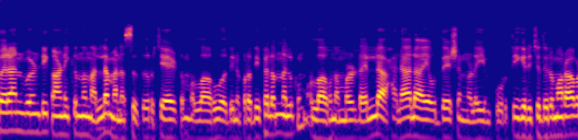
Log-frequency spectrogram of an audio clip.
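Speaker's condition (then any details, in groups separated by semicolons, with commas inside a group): No condition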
